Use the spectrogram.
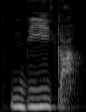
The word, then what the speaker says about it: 네가: It's spelled 내가, but usually when in like spoken form, when in casually when we're speaking, we pronounce it 네가, 네가. So it's spelled this way, guys, spelled with e vowel, this e vowel, when it's combined with 너. But when it's actually like spoken, especially in like casual situation, in casual context, we say 네가, 네가.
